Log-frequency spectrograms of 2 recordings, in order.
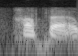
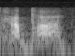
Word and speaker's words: hatha: And this is usually under the category called hatha, and most of us mispronounce it, hatha. We've Americanized it. It's hatha yoga.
